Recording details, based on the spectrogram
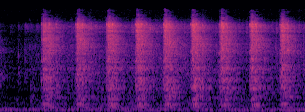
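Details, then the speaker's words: Scotts reel mower adjusted close enough to cut paper: crisp evenly spaced ticks, about three a second, one per reel turn, from one bent or longer reel blade contacting the bed knife. "only noise you're hearing right now keep in mind is that one blade on that reel that is making contact at that bad knife"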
